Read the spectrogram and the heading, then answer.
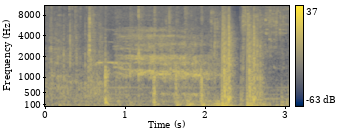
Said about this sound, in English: The Slovaks, with the heavy wagon, are losing their ground. Now the horses are not more than a mile behind. Now the wagon is quite close to us. We can see the great box swaying gravely. Now they are almost upon us.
